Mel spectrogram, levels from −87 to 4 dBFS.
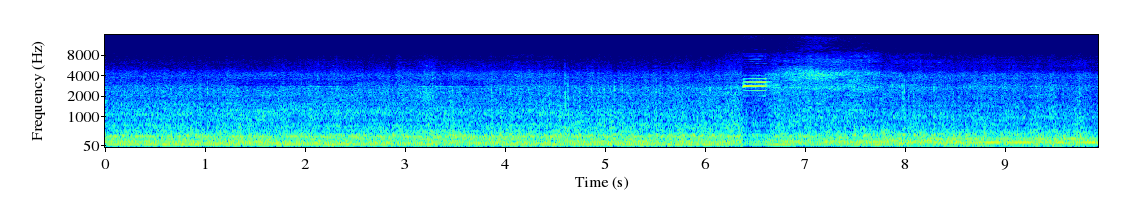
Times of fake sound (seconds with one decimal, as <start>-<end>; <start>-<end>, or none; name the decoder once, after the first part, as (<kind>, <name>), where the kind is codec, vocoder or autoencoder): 1.3-2.5 (codec, SNAC); 3.1-3.8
